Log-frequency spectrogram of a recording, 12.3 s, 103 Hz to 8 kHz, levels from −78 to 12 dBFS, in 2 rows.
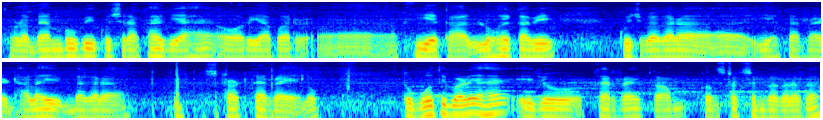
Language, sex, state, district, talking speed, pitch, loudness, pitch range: Hindi, male, Uttar Pradesh, Jalaun, 225 wpm, 100 Hz, -23 LUFS, 100-110 Hz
